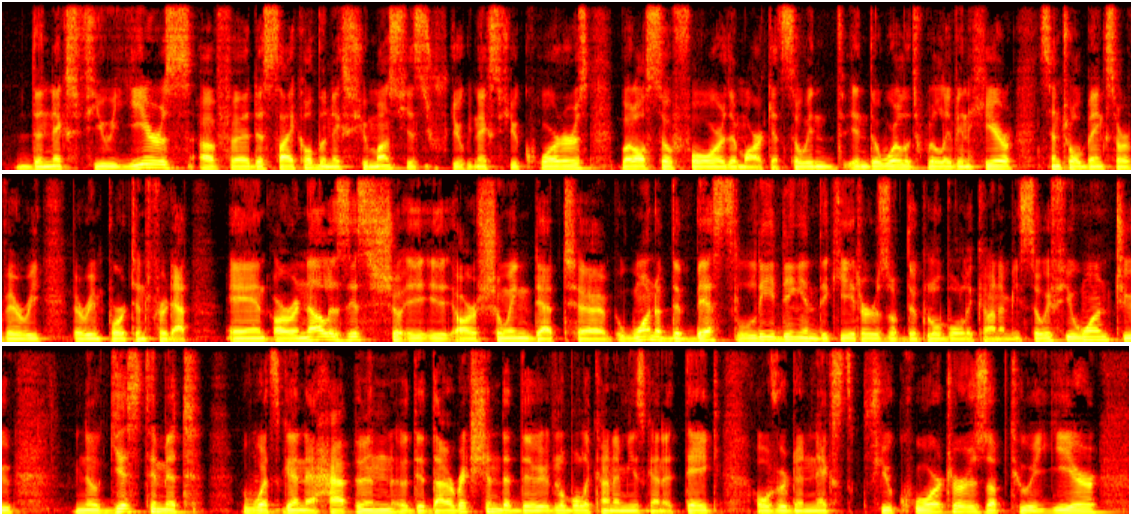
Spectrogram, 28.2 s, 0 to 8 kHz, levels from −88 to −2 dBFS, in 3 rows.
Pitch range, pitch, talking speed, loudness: 95-115 Hz, 105 Hz, 185 wpm, -18 LUFS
